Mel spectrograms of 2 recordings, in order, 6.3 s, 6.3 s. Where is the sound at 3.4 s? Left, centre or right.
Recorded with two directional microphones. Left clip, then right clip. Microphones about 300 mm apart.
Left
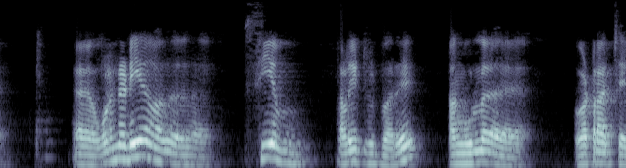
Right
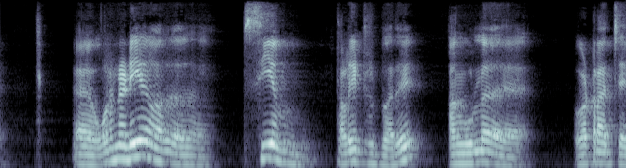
Centre.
